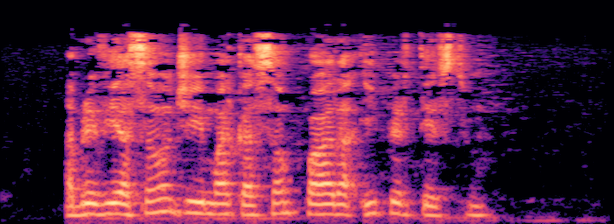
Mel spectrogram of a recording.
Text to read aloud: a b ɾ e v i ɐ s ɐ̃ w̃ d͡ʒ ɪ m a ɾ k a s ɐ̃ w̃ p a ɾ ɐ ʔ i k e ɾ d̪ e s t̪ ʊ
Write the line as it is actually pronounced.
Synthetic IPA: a b ɾ e v i a s ɐ̃ w̃ d͡ʒ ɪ m a ɾ k a s ɐ̃ w̃ p a ɾ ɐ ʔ i p e ɾ t̪ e s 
